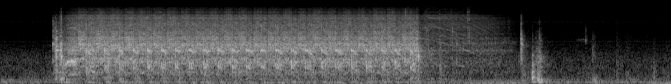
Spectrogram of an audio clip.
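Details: Subaru engine on reverted tune values, fuel pressure present but slowly dropping: starter spins it with an even chug for about three and a half seconds, then stops; engine never catches, crank no start.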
